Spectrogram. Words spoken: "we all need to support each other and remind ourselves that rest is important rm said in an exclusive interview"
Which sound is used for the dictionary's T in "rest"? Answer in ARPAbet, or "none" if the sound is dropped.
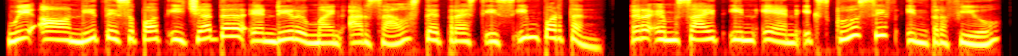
T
